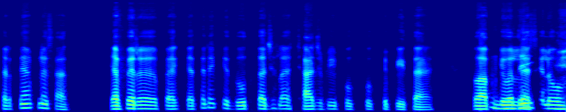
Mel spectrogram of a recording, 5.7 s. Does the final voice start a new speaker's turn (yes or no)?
no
